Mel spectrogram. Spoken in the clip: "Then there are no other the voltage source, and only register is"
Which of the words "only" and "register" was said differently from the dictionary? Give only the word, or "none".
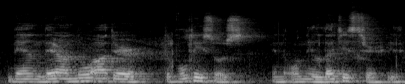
register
